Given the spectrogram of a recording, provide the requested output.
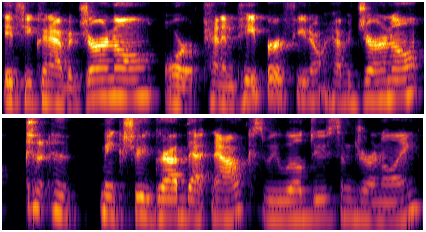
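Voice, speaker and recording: Against a quiet background, a woman speaks at a medium pitch. She goes at a very fast pace with ordinary pitch variation. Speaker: spiritual healing facilitator. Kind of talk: online community workshop. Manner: casual, with fillers.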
